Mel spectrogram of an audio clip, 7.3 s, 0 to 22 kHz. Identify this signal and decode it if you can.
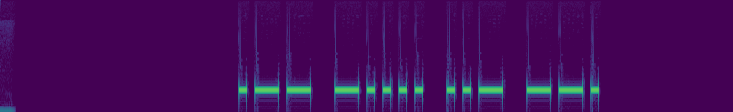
Morse code, heard as a keyed tone, about 15 wpm, 700 Hz. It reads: W6UG
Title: USA Call Signs - 4 Characters - 15wpm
